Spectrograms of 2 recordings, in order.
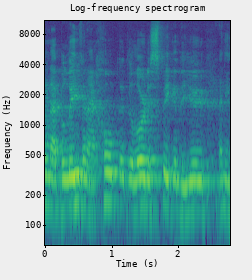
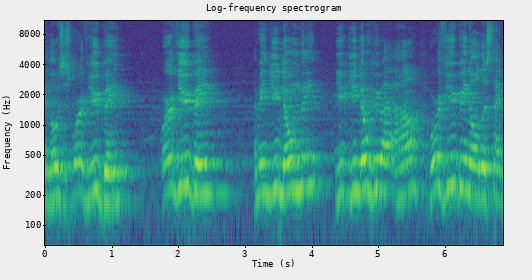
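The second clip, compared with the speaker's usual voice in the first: mock reproach; 6 semitones higher, 5 dB louder than usual. Imagined scolding God voice.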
